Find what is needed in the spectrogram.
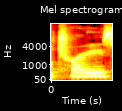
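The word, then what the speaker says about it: Thérèse: If you're ever wondering how I spell Trees, it's t h e r or e s e with some accent in the middle. It's French. Um I always say to people here in in America that it rhymes with praise or that it's like trays of cookies.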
